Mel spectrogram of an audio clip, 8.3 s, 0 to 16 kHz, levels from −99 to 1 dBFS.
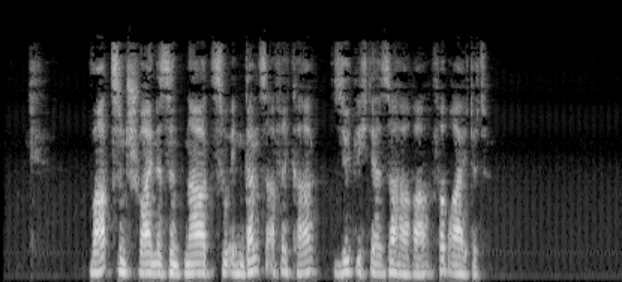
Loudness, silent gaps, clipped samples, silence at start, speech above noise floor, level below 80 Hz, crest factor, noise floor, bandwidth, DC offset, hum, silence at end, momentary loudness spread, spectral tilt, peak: -19 LUFS; none; under 0.1%; 0.4 s; 50 dB; -54 dBFS; 18 dB; -69 dBFS; 9.4 kHz; under 0.1%; 60 Hz at -40 dBFS; 1.85 s; 8 LU; -5 dB/octave; -2 dBFS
